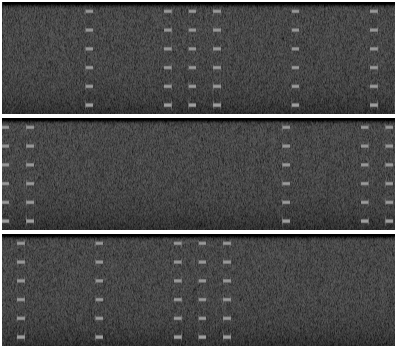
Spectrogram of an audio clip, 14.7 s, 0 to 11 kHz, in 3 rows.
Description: Beep code, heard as beeps from a small speaker, played twice, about 920 Hz. 1-3-1-3. In Phoenix BIOS tables: keyboard controller test failure.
